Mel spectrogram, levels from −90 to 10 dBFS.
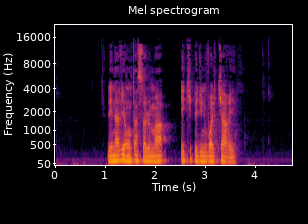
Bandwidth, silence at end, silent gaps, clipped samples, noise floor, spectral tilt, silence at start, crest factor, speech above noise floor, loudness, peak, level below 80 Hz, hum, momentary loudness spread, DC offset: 14 kHz; 1.15 s; none; under 0.1%; -59 dBFS; -5.5 dB/octave; 1.05 s; 18 dB; 42 dB; -19 LUFS; -2 dBFS; -48 dBFS; none; 10 LU; under 0.1%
